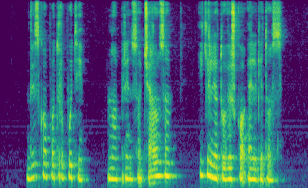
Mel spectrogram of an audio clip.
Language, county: Lithuanian, Panevėžys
